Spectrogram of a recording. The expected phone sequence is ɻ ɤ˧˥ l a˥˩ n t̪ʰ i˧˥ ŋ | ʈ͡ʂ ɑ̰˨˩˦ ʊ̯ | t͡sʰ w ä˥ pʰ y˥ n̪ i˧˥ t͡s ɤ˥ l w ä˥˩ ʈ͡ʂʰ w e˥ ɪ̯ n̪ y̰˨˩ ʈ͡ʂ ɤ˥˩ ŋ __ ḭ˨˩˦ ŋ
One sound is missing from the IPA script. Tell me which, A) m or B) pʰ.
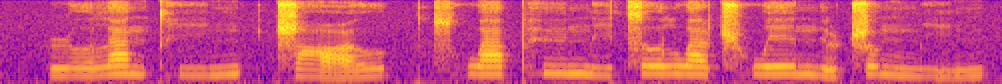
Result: A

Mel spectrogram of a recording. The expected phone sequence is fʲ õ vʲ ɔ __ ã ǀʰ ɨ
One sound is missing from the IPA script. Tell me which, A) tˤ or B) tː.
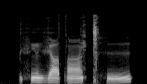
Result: A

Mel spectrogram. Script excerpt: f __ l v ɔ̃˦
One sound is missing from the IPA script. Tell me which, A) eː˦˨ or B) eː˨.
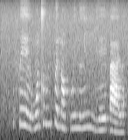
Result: A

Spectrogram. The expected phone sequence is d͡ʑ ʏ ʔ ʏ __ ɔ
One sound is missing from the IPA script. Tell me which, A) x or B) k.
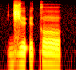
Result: B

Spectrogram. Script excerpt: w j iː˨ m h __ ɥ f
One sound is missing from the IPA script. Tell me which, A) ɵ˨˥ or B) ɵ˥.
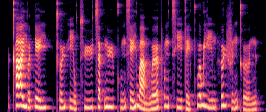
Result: B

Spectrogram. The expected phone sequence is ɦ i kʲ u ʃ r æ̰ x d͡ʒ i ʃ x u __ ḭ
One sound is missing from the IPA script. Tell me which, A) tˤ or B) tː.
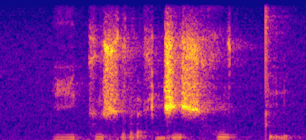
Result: B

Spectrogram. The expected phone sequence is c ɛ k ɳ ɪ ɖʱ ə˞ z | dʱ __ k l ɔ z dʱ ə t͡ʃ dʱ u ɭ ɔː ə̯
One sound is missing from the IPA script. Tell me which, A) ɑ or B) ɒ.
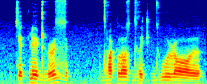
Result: A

